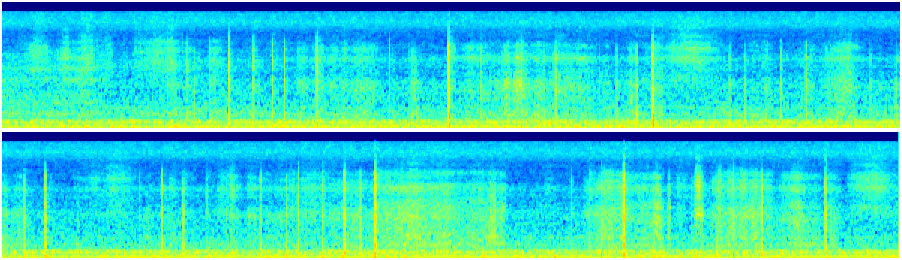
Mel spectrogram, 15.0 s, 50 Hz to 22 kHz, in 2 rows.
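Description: A pink plastic LCD writing tablet is held upright near the mic while fingertips tap and scratch its plastic back. Sharp, dry clicks and soft scratching rustles sit over a steady low hum around 130 Hz.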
